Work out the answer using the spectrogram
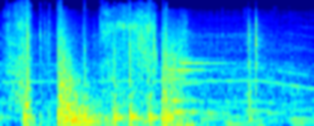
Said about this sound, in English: I like the way a baseball in a blender sounds. Can I do it again?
